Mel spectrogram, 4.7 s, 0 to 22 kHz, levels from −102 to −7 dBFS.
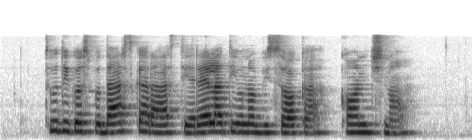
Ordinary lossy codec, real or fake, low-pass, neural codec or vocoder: none; real; none; none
